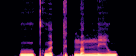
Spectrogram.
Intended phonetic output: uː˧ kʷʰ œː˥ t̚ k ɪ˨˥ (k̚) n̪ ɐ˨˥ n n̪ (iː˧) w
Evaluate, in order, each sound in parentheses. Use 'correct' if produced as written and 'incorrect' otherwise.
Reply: correct, correct

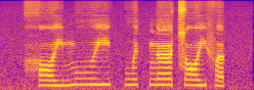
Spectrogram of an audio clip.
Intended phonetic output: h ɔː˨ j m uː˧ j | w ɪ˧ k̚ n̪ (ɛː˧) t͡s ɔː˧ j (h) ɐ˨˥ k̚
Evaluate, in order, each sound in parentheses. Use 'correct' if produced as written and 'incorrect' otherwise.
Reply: incorrect: œː˧, incorrect: f

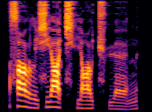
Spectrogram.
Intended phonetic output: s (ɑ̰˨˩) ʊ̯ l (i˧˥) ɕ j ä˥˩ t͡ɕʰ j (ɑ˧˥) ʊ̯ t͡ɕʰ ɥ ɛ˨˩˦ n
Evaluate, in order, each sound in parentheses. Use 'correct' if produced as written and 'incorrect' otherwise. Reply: incorrect: ɑ˥˩, incorrect: i˩, correct

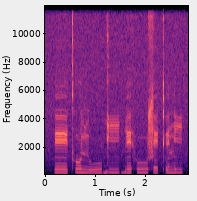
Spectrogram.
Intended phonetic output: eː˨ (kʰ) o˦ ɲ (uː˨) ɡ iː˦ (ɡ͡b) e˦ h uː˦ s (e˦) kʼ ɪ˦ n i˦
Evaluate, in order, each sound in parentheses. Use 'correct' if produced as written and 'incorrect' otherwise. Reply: correct, incorrect: uː˨˦, correct, incorrect: e˨

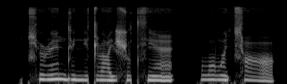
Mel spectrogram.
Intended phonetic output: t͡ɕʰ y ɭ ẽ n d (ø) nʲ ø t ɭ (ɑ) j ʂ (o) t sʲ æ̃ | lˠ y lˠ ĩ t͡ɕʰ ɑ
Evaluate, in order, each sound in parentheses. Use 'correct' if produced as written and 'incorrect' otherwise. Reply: incorrect: y, correct, incorrect: u

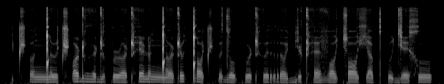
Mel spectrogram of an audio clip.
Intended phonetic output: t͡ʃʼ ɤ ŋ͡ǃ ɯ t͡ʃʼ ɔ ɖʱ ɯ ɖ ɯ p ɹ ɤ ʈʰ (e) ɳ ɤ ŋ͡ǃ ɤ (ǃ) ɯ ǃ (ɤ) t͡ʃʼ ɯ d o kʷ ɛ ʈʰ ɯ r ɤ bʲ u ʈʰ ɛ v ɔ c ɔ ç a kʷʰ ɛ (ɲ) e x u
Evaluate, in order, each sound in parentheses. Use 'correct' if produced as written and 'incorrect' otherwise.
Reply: correct, incorrect: ʈ, incorrect: ɔ, incorrect: ɟ

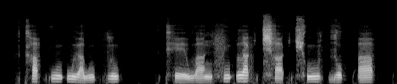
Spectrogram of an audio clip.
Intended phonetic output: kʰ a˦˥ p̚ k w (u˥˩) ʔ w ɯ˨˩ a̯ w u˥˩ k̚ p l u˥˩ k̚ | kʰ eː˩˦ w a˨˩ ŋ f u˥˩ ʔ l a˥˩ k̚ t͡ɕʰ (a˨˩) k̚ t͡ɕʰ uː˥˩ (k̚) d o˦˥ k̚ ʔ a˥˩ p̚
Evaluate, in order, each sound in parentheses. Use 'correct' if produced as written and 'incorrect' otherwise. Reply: correct, correct, incorrect: t̚

